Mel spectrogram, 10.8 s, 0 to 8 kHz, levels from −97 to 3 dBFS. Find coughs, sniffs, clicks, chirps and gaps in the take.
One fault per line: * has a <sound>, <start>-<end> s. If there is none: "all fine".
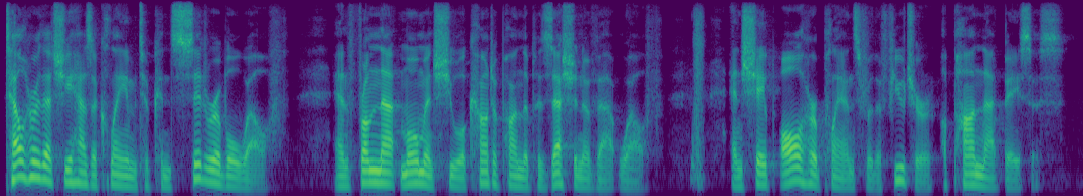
* has a sneeze, 6.9-7.1 s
